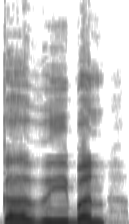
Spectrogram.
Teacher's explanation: اب ذال جو ہے اس میں سیٹی کی آواز نہیں آنی چاہیے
